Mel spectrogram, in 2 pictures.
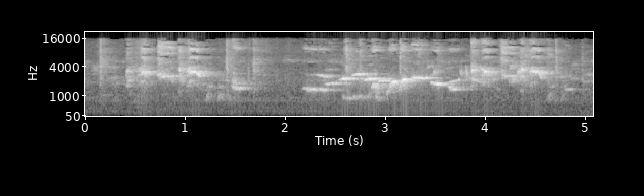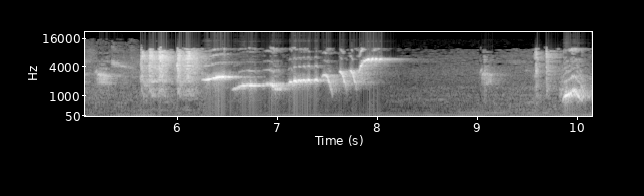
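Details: White-rumped shama song on a master track for training other songbirds: dense bursts of rich varied warbling and whistles, a brief pause, then clearer rising whistled phrases; faint low hum.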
